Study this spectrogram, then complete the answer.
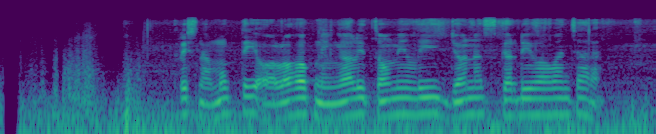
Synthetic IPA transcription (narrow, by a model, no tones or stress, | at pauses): kɾisnamuk̚t̪iɔlɔɦɔk̚niŋɡalit̪ɔmilid͡ʒɔnaskərdiwawaɲt͡ʃaɾa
